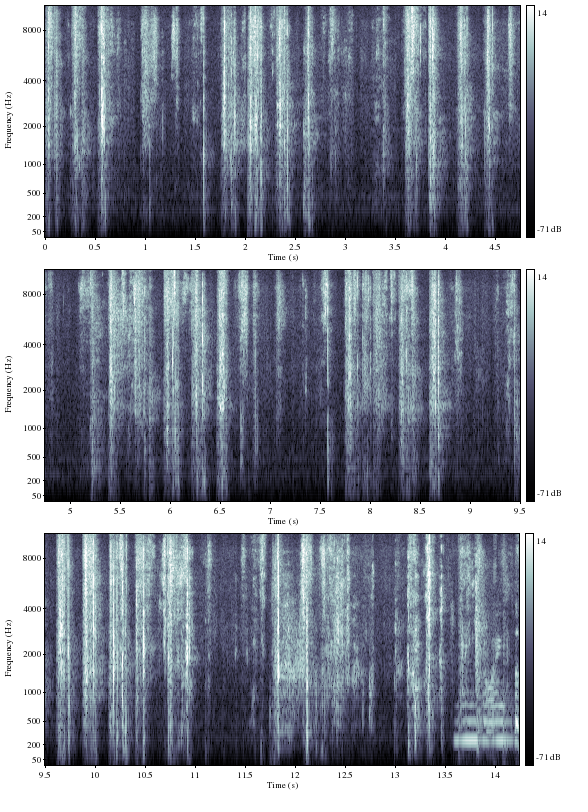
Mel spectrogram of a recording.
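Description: Tarot cards being shuffled by hand in a card-drawing session, a close, steady run of crisp riffling and flicking bursts that keeps going throughout, with a voice speaking at times.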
